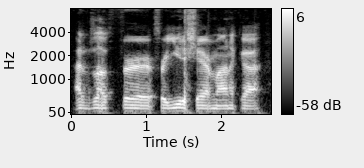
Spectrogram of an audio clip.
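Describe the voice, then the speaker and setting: A man's voice: low-pitched, completely flat delivery, moderate pace, a bit bright. A man hosting a casual online interview, talking with many fillers and restarts. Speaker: interview host.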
